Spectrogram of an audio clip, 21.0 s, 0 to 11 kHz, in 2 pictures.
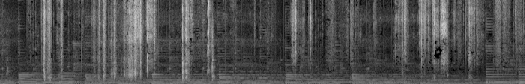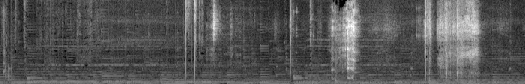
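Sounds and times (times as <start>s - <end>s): gentle background music: 0.0s - 21.0s.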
